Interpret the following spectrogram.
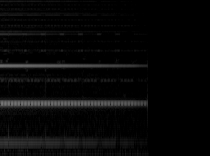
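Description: The ringing tail of a bell-ding sound effect, fading steadily and dying out about a second and a half in.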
